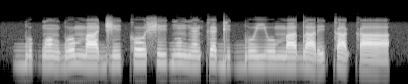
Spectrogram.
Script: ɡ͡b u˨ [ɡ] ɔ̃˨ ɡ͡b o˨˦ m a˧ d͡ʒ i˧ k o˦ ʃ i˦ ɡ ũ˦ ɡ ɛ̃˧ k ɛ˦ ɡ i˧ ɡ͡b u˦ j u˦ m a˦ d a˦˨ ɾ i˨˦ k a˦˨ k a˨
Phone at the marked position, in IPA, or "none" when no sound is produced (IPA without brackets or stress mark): ɡ͡b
